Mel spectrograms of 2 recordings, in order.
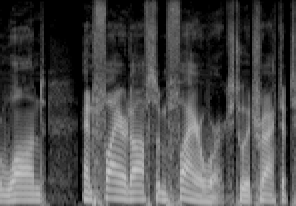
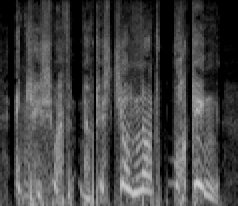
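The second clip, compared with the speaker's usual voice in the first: very high, furious hiss with swooping pitch. Narrator reading the girl's line to him: angry hiss. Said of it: "she hissed angrily".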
